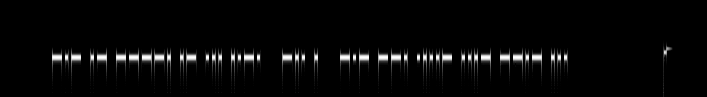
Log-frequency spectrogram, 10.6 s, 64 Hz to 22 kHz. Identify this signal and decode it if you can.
Morse code, heard as a keyed tone, about 25 wpm, 700 Hz. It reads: KA9ASF DE KG4VQS
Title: USA Callsign DE Callsign 25wpm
